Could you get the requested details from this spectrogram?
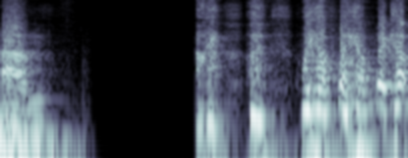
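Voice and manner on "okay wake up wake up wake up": very high, very loud frantic cries, rising pitch. Voicing a character calling to a frozen friend: panicked calling out. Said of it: "he's just, like, like, panicking".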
